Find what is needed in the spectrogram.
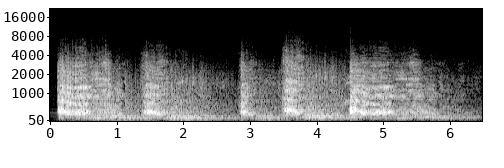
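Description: A dinosaur character's voice delivering lines of dialogue as a series of rough, growling roars rather than words, in about five phrases that grow quieter toward the end.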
